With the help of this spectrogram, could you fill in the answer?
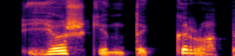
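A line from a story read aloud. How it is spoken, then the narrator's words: Sighing. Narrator (Russian): вздохнул он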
